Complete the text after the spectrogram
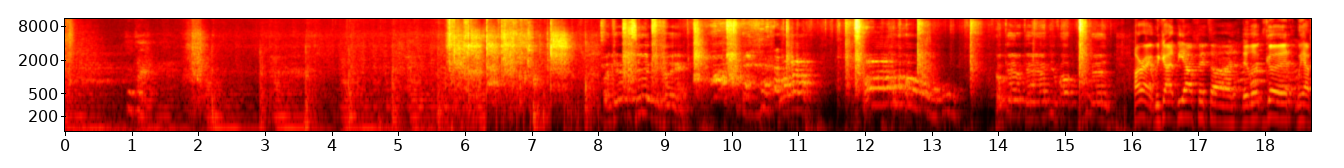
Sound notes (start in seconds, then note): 0.0 dramatic music; 10.3 laughs; 10.3 yells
